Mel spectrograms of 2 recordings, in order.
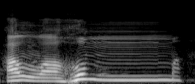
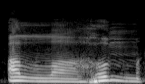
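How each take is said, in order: First: Allahumma slow, the mm doubled, no stretching of Allah; correct reading. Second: Allahumma slow, the hum stretched long; mock the wrong reading that stretches hum; wrong drawn-out hum. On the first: Shown as a demonstration. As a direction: show the right way: the doubled m, flowing straight on. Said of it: "langsung jalan dia". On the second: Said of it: "humnya dipanjangkan".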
